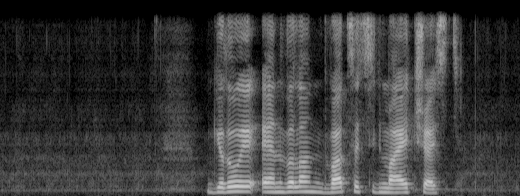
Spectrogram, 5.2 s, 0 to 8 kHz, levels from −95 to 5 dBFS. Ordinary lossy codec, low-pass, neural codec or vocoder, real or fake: none; 7.2 kHz; codec, 16 kHz, 4.8 kbps, FACodec; fake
